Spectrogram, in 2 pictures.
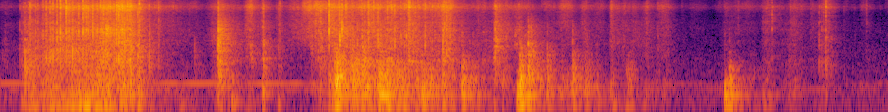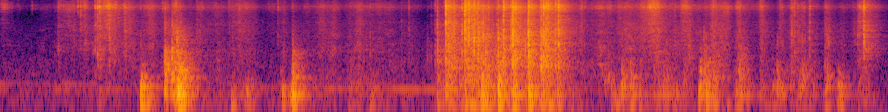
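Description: Hands shuffle a deck of cards with quick riffling bursts.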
